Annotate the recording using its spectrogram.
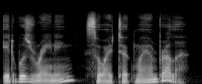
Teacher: Notice the sound of so. It is not short. It is not s. It is slightly long.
